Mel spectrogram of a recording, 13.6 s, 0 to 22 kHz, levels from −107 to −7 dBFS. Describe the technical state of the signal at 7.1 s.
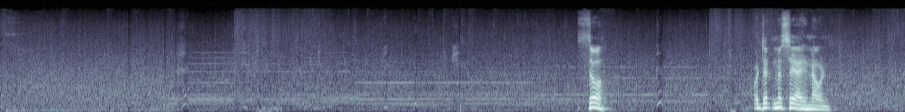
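Nothing goes wrong with the signal at 7.1 s; the audio is intact at that moment.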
